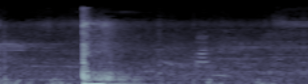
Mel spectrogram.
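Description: A latex party balloon bursting by hand with a single sharp bang a little over half a second in.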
